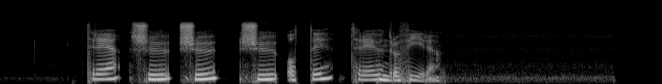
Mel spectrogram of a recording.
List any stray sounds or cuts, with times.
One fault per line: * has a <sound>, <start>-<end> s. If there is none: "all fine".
all fine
